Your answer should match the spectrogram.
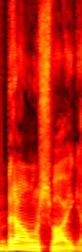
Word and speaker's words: Braunschweig: Och sen, ursäkta uttalet, är det Braunschweig eller? – Ja, bra uttal.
